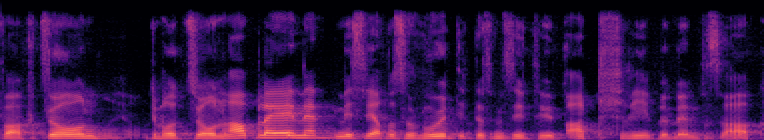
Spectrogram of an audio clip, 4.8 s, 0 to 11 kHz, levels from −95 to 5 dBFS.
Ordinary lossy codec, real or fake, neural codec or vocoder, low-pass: none; fake; autoencoder, 22.05 kHz, a latent of 192 numbers a frame, VITS, trained on one speaker; 9.9 kHz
